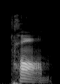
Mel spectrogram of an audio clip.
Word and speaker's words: Thom: mick as in m-i-c-k t-h-o-m tom now that's a weird spelling for the word tom it's supposed to be thompson but without the sin and the p so it's tom there you go he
